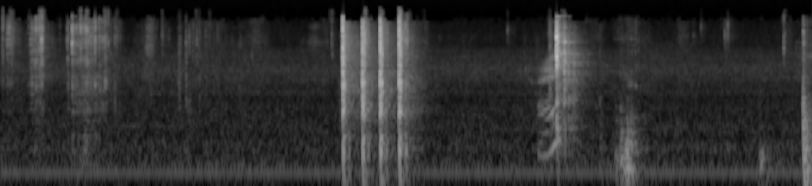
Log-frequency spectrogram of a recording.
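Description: A spoon tapped four times in quick succession against an aluminium foil pan, about three and a half seconds in, knocking off pudding. A faint steady low hum lies underneath.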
